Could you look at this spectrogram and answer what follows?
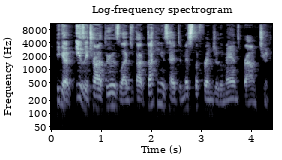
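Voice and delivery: ordinary delivery, nothing marked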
